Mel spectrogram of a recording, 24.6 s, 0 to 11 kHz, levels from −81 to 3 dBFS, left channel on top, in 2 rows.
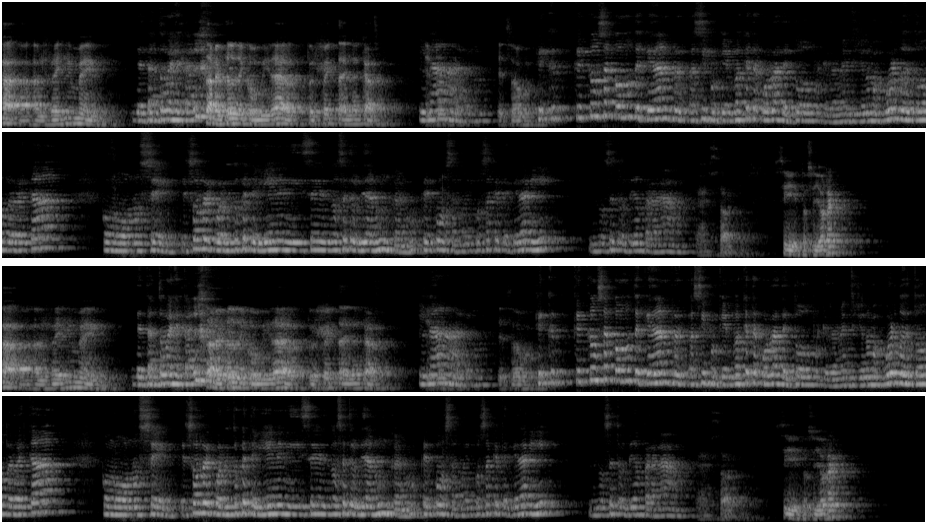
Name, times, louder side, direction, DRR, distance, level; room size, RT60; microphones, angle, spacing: voice 1, 0.0-1.4 2.7-5.1 5.6-6.1 6.6-7.1 13.9-14.0 21.6-22.1 22.7-23.4, left 1 dB, 60° left, 2 dB, 0.4 m, -34 dB
voice 2, 1.7-2.8 4.2-4.4 5.6-6.4 7.1-19.6 20.1-21.4, right 1 dB, 45° right, -1 dB, 0.5 m, -35 dB
3.3 x 2.4 x 2.3 m, 0.92 s
head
